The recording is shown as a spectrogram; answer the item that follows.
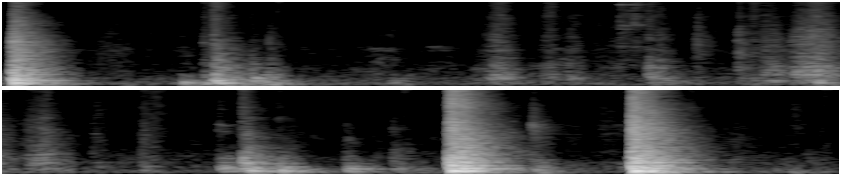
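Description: Doors banging shut in the house, a string of sharp knocks with the two loudest near the end, under a second apart.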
